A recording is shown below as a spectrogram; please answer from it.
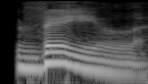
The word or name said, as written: they'll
